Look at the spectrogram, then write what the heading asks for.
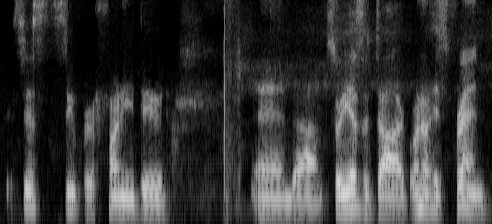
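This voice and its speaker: A man's voice: medium pitch, normal speed, no room sound. A man from Canada, a tour guide, telling rambling stories in a casual interview, laughing often and leaning on fillers.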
